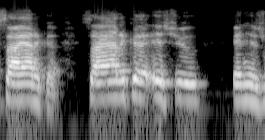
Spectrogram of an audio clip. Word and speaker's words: sciatica: Is that how to pronounce it? Sciatica? Yeah, it's sciatica.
